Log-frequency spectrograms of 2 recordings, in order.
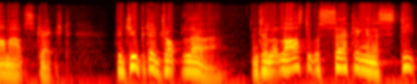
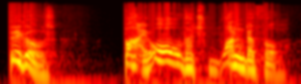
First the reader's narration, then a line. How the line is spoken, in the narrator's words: cried Wilkes enthusiastically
